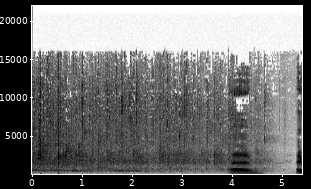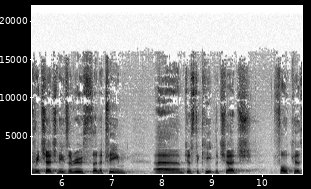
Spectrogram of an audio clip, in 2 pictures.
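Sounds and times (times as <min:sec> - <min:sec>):
church congregation applauding: 0:00.0 - 0:04.9
speech: 0:03.9 - 0:04.7, 0:05.3 - 0:10.8.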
